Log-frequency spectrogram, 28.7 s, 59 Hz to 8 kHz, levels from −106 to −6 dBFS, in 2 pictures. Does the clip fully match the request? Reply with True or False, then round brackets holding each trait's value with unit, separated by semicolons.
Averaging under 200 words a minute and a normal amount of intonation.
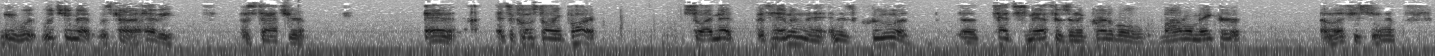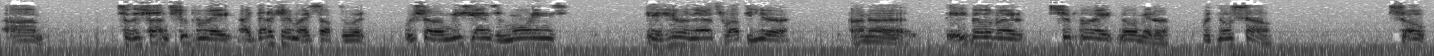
False (155 wpm; 6.5 semitones)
